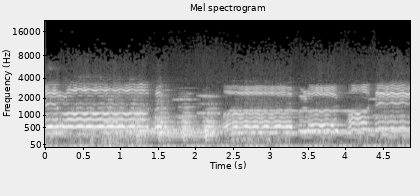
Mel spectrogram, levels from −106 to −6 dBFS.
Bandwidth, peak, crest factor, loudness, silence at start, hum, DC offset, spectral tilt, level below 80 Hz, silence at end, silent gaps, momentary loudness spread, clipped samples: 5.8 kHz; -4 dBFS; 12 dB; -16 LUFS; 0 s; none; under 0.1%; -6.5 dB/octave; -40 dBFS; 0 s; none; 6 LU; under 0.1%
